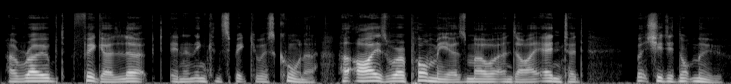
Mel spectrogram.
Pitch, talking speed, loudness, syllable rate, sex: 130 Hz, 190 wpm, -19 LUFS, 5.6 syllables/s, male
